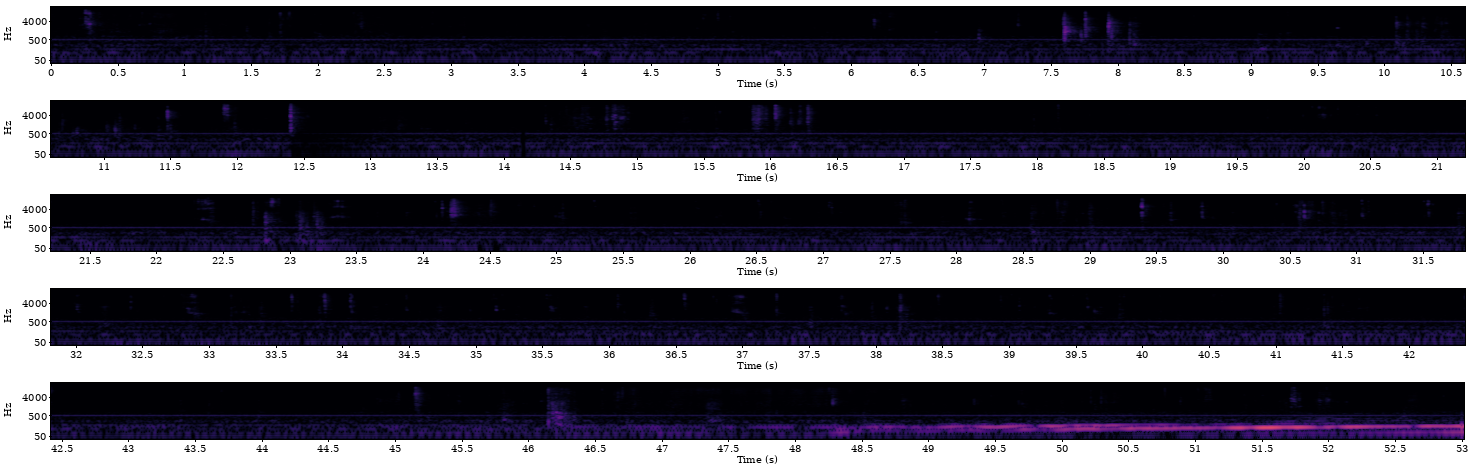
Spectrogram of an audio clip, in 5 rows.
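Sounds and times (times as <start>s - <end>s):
faint hum: 0.0s - 53.0s
crunching bites and chewing: 19.7s - 20.8s, 22.2s - 42.6s.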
